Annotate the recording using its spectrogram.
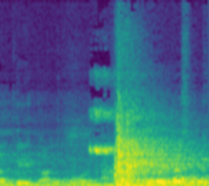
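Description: Men's voices talking on a squash court. A short high squeak comes just before a second in, followed at once by a loud, brief hissing rush of noise.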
